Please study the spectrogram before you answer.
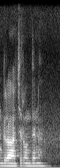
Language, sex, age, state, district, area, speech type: Dogri, male, 30-45, Jammu and Kashmir, Reasi, rural, spontaneous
